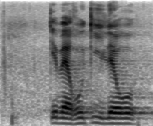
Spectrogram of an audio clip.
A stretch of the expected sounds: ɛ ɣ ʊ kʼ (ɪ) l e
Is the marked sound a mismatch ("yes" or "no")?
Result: yes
